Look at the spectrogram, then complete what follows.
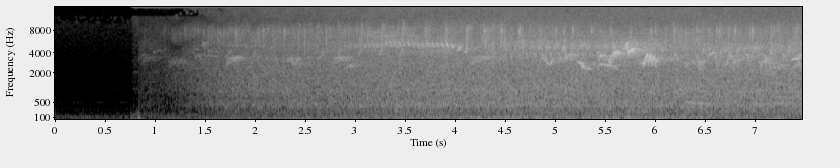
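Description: Outdoor mountain ambience fading in from near silence after about a second: a steady background hiss with small birds chirping, the chirps coming thicker near the end.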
